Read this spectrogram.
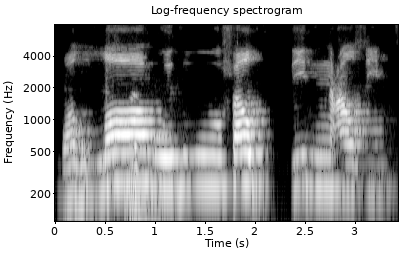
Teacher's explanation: Fad ditahan, jangan dikol-kolahin.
